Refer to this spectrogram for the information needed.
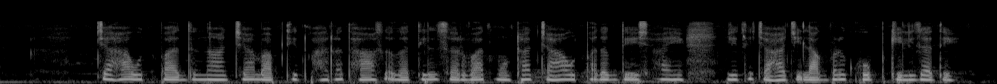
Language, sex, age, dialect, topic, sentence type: Marathi, female, 18-24, Varhadi, agriculture, statement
